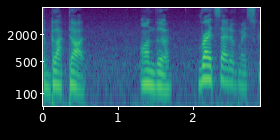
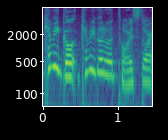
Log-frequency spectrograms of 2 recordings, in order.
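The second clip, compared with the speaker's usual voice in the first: higher mock-childish plea; pleading kid; 8 semitones higher, 4 dB louder than usual. Vlogger imitating himself begging friends, childish plea. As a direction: beg like an excited little kid. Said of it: "I was like".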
